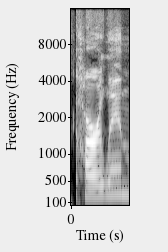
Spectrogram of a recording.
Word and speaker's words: Karlyn: It is Carlin like George Carlin except spelled way different.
